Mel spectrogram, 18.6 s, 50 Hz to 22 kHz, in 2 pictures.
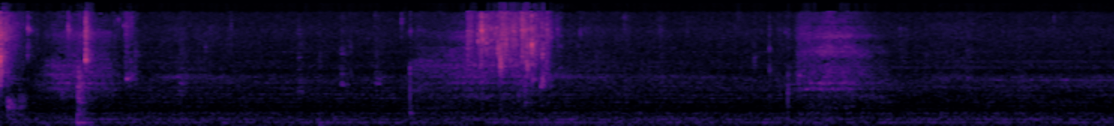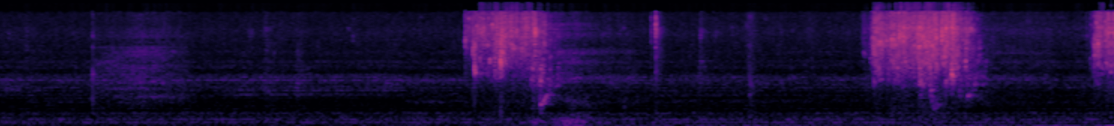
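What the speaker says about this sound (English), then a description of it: "Let me just apply a little more water." Lukewarm water poured or dabbed onto the 12-inch mirror of a SkyWatcher 300P Flextube Dobsonian telescope during cleaning, heard as a few short, soft splashing bursts spaced apart over a quiet background.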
